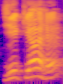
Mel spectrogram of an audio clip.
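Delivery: ordinary talk, nothing marked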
